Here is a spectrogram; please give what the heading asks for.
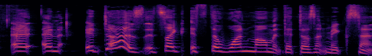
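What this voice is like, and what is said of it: Usual voice. Nothing is said of it.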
